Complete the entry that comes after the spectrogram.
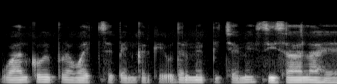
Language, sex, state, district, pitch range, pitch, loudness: Hindi, male, Arunachal Pradesh, Longding, 100-105 Hz, 105 Hz, -17 LUFS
